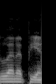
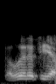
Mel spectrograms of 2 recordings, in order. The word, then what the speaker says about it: Lenape: Okay, the Lenape, I've heard pronounced Lenape as well, is we are considered to be the grandfather nation of this particular area.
